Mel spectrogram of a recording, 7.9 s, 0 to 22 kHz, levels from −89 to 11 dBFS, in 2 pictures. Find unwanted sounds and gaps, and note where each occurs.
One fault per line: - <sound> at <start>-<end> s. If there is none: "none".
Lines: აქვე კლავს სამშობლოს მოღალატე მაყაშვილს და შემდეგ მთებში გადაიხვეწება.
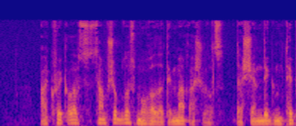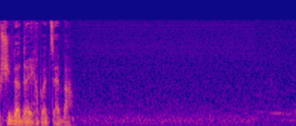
none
